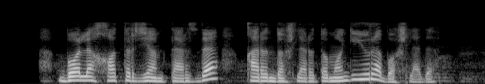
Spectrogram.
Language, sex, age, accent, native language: Uzbek, female, 30-39, Samarqand, Uzbek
